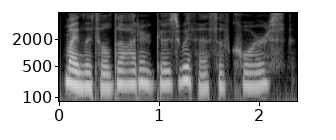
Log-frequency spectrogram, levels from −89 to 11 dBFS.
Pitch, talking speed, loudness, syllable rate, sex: 190 Hz, 200 wpm, -19 LUFS, 5.0 syllables/s, female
